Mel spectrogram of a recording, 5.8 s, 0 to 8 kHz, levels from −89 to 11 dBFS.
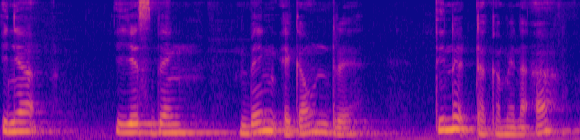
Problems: echo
